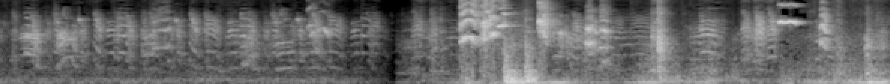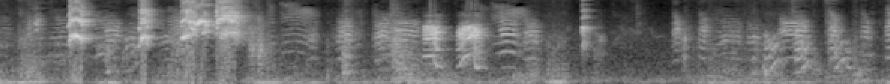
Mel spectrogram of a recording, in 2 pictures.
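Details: Zebra finches pecking at seeds and fresh salad, giving many short nasal harmonic calls in quick irregular runs, with loud broadband rustling bursts like wing flaps or scuffling mixed in and a faint low hum beneath.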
